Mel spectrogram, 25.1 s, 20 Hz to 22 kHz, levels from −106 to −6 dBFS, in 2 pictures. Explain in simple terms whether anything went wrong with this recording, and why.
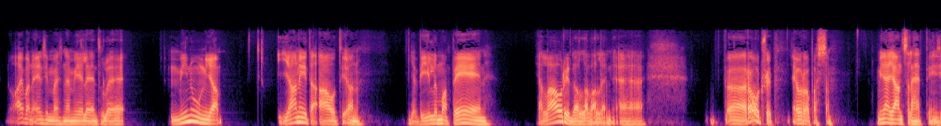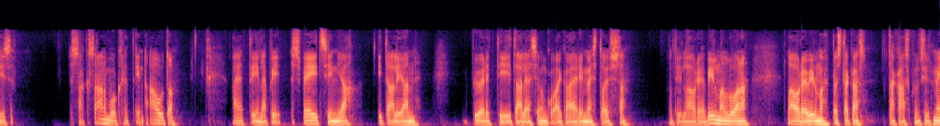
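Yes, the volume creeps upward from about 0.22 to 16.16 seconds. This is automatic gain rising: the call's volume control judged the sound too quiet and slowly turned it up. Unlike someone simply speaking louder, the background noise grows right along with the voice.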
